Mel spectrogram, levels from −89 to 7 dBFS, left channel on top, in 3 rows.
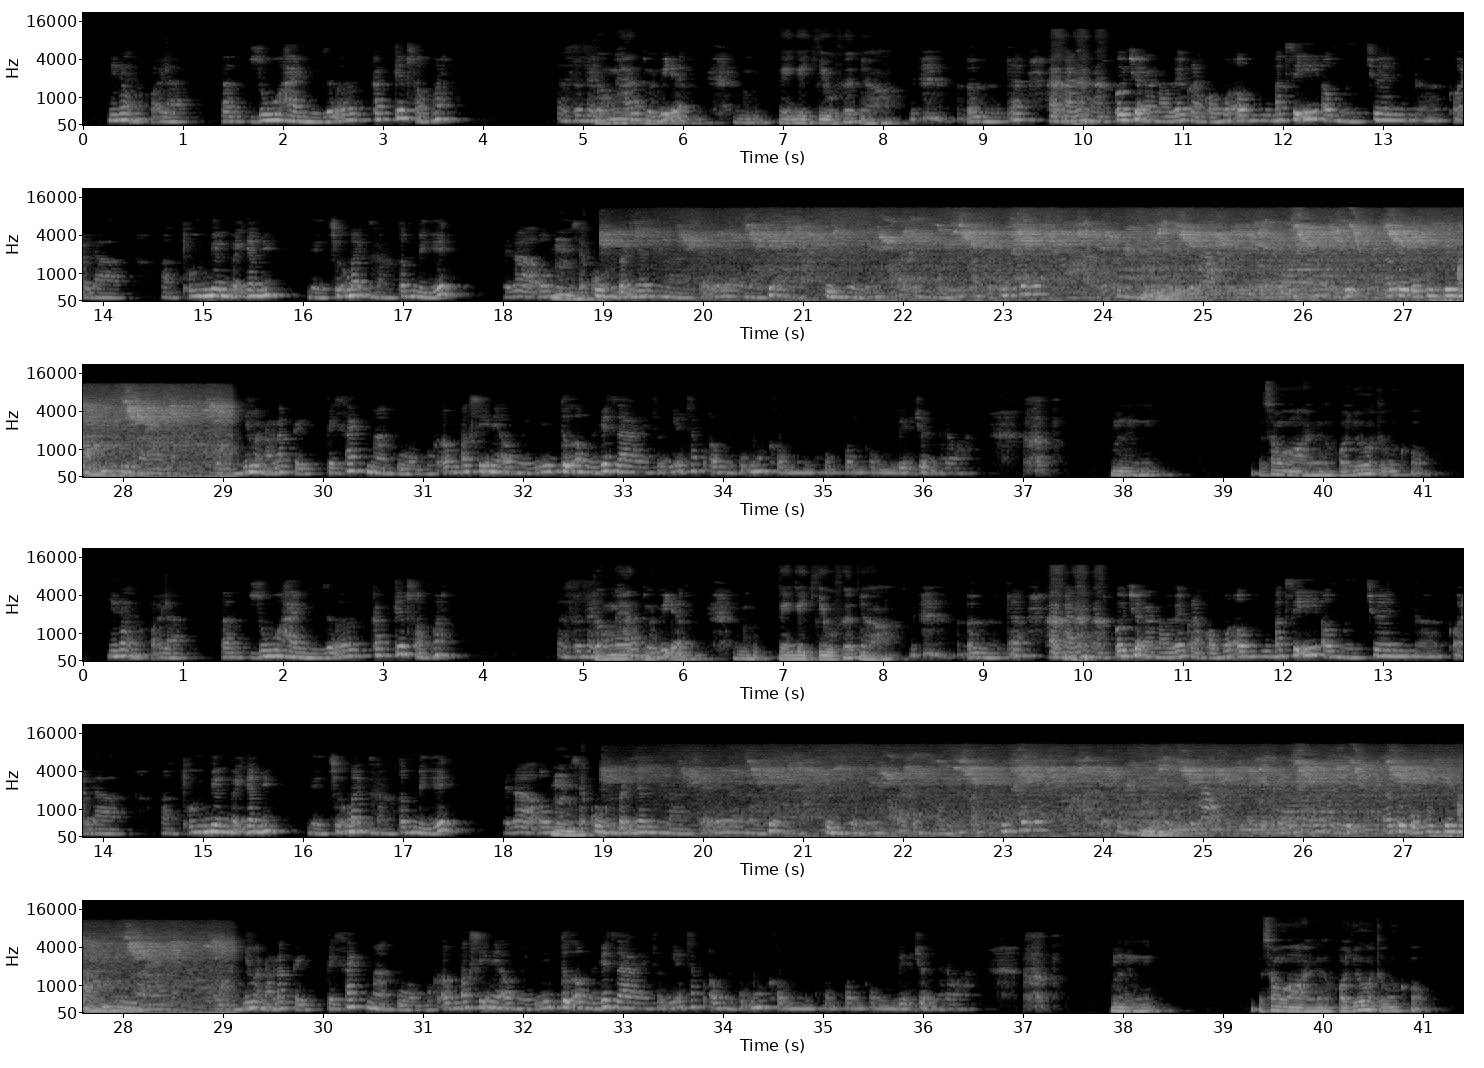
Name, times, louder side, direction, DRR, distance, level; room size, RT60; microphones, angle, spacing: voice 1, 0.2-1.0 1.4-3.6 4.7-6.0 6.3-6.5 8.4-14.2 14.6-15.7 16.0-17.4 18.0-25.3 25.6-26.5 26.8-37.2, left 1 dB, 15° right, 0 dB, 0.7 m, -37 dB
voice 2, 5.1-6.1 6.5-8.2 9.6-10.2 18.5-18.9 24.3-24.8 27.6-28.2 37.9-38.4 39.4-41.0, right 3 dB, 70° right, 0 dB, 0.4 m, -37 dB
sound 1, 19.0-29.1, left 4 dB, 70° left, 0.6 m, -34 dB
2.8 x 2.3 x 3.7 m, 0.37 s
head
